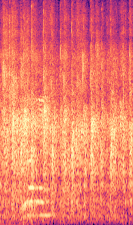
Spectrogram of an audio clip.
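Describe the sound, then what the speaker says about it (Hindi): A seminar crowd at a business event gives a burst of applause for two leaders, loud and dense, with a brief voice or tonal sound near the start blending into the clapping. "तो मैं इन दोनों लीडर्स के लिए एक बार बहुत जोरदार तालियां चाहूंगा"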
